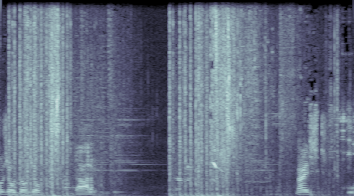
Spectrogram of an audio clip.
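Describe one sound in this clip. Gunfire crackles in rapid bursts from a game.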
